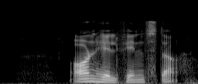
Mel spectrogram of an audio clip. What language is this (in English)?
Norwegian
